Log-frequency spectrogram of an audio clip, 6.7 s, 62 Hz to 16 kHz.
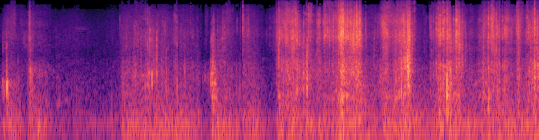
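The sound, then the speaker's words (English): Thin Bible pages rustle and crinkle in a series of soft flips as people turn to Matthew chapter 13, quiet at first and then louder and busier, like many people leafing through pages at once. “In fact, would you turn there?”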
